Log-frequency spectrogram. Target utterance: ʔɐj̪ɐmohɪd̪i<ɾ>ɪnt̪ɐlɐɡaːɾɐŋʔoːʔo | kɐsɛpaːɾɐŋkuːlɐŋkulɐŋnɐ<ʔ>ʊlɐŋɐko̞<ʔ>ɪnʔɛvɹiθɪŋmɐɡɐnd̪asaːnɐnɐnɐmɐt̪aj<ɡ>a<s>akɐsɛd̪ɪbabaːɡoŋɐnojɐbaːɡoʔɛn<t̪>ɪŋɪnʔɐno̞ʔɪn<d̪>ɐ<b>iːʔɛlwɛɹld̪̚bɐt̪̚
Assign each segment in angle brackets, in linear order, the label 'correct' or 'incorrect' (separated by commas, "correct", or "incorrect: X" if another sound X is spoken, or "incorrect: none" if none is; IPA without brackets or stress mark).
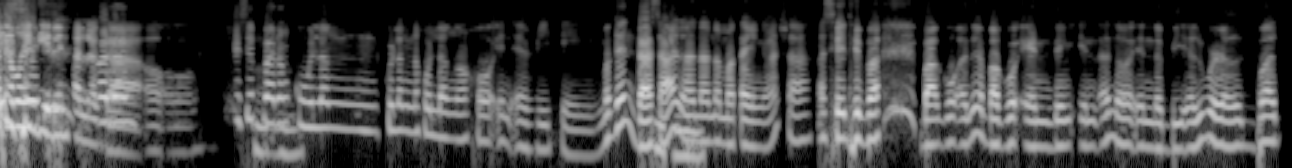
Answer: correct, incorrect: k, correct, incorrect: ŋ, incorrect: ʃ, incorrect: d̪, correct, correct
